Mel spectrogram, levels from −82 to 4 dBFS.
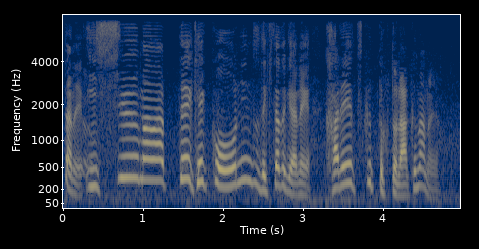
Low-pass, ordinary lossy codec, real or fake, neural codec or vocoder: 7.2 kHz; none; real; none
